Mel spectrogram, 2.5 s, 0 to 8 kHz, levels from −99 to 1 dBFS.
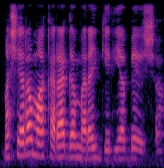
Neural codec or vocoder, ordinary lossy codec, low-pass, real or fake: none; none; 7.2 kHz; real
